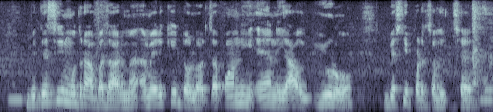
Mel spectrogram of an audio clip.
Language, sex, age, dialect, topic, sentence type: Maithili, male, 25-30, Eastern / Thethi, banking, statement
